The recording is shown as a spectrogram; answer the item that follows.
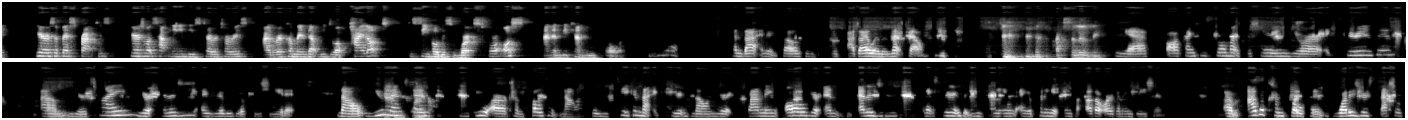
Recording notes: I apologise for this episode's sound quality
